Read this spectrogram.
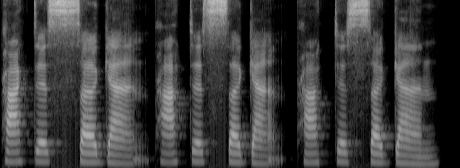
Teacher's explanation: this practice, it ends on an S. So you can hear that S when you say again. Practice again.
